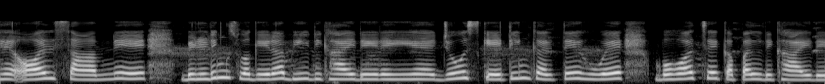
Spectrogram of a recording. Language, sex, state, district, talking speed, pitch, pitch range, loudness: Hindi, female, Jharkhand, Palamu, 140 wpm, 245 Hz, 235-270 Hz, -17 LUFS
